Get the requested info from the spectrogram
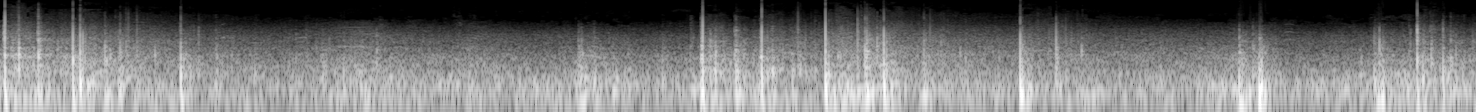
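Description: Aerial fireworks shells bursting overhead: a steady low rumble with clusters of sharp pops and crackles, thickest from about three and a half to four and a half seconds in, and a heavy boom a little past six seconds.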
